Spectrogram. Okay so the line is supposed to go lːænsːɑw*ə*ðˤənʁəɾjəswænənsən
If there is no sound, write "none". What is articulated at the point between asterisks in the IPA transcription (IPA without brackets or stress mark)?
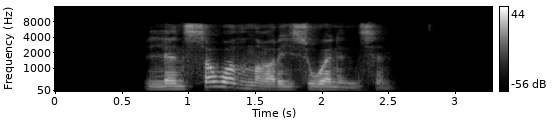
ɑ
